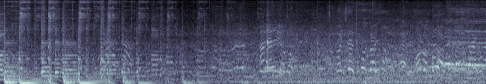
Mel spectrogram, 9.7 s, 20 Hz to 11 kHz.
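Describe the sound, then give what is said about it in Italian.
A busy outdoor crowd in piazza Santa Chiara, in the Albergheria district of Palermo, around 9 in the evening, murmurs steadily, many overlapping voices blending into a constant babble, with a few rhythmic knocks early on and scattered louder calls rising from the hubbub. “Palermo, piazza Santa Chiara, al centro del quartiere Alberghieria, vicino a Ballarò, verso le 9 di sera.”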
